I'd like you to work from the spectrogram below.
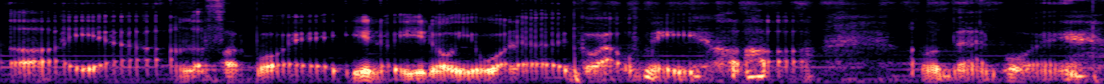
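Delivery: whispered, breathy, creaky vocal fry. Showing off the scratchy quality of his voice, using vocal fry. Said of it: "the vocal fry".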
